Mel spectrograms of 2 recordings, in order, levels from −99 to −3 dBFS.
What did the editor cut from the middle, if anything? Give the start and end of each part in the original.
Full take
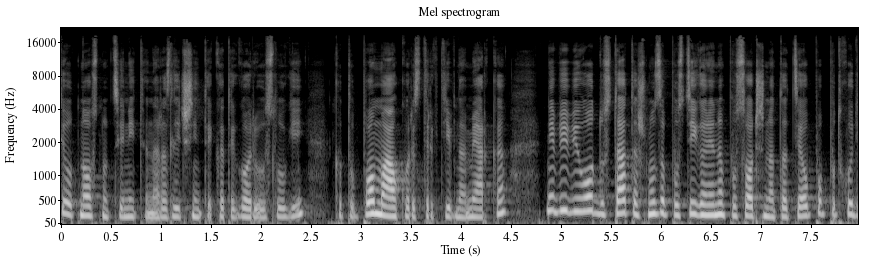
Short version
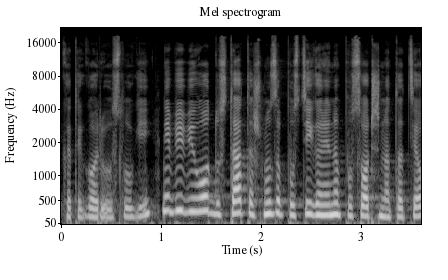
0:02.5-0:04.8

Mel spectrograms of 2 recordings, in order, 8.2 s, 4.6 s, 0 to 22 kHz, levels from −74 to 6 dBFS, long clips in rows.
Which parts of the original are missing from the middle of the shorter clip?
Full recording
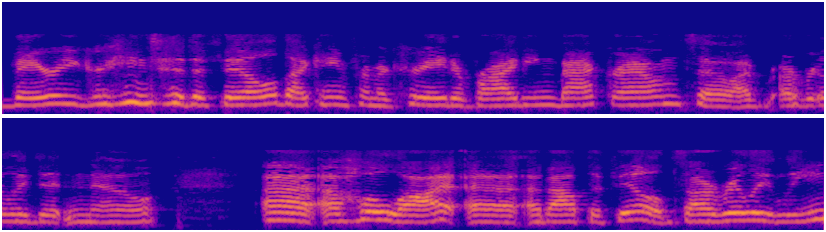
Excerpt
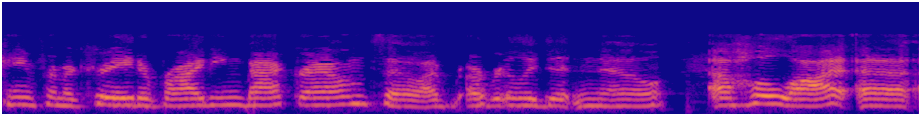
0:05.1-0:05.7

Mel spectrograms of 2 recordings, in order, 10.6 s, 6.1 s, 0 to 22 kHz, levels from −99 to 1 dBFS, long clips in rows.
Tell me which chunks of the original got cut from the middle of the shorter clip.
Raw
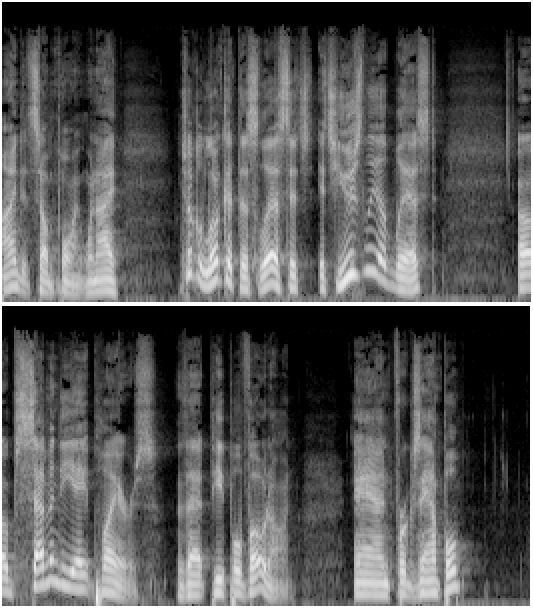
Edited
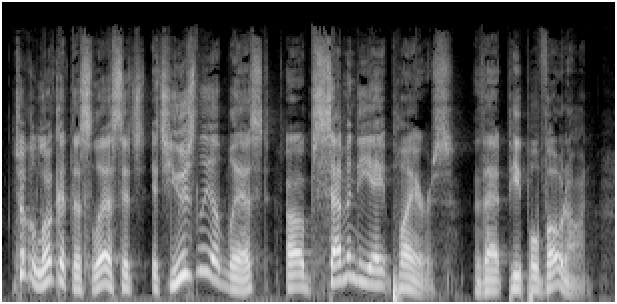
0:04.4-0:05.1

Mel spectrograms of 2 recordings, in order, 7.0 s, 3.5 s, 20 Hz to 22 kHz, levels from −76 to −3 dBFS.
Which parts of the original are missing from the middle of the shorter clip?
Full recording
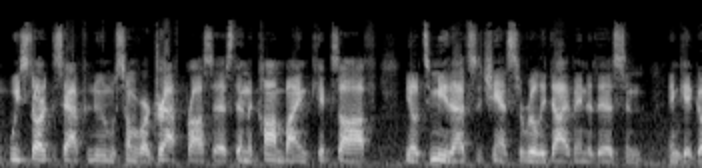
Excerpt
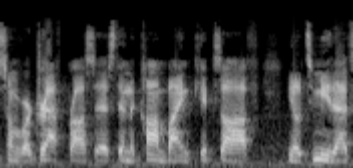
none

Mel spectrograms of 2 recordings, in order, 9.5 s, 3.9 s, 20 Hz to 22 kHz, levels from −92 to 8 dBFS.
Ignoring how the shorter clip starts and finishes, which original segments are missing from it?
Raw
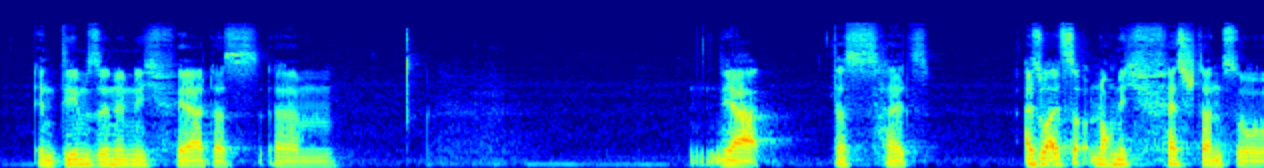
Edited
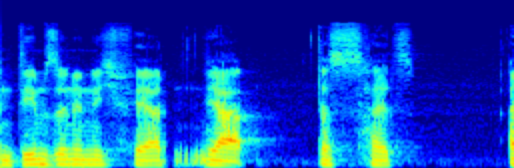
0:01.5-0:05.1

